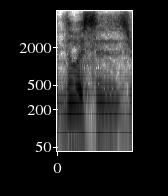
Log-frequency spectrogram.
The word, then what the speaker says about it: Lewis's: Okay, Lewis's right here. So with this apostrophe S, okay, we pronounce another S sound.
